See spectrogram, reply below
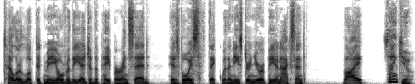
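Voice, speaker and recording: A man reading a first-person audiobook in a steady, measured way. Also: lowish voice, no room sound. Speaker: audiobook narrator.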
